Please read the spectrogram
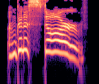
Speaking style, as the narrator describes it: he whined

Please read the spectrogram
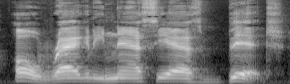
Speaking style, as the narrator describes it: barked

